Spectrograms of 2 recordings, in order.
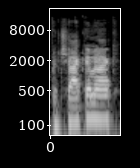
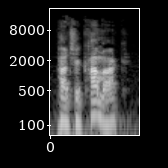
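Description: First: The name is said with an anglicized inflection. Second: The name is said with a Peruvian inflection. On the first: "some people pronounce it as Pachacamac" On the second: "I prefer to say it with an inflection as they do in Peru"

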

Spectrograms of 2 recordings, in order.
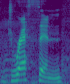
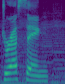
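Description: First: The word ends without the final g sound. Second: The word ends with a full 'ing' sound. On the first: The speaker calls it right. "No G, you drop the G" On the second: The speaker calls it wrong. "I said that wrong"

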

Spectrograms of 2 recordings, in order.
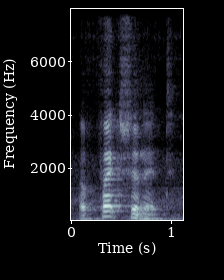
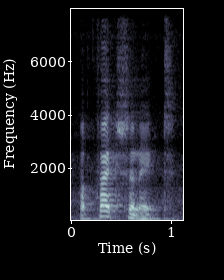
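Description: No difference in how they are said.

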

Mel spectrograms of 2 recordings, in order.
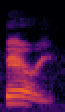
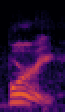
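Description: First: The first vowel sounds like 'eh', as in 'berry'. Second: The first vowel sounds like 'oh', as in 'bori'. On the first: The speaker calls it right. "The correct pronunciation for this one is berry" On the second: The speaker calls it wrong. "ipopronounce as bori. Bori. Which is wrong"

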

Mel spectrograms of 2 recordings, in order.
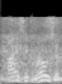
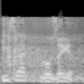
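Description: First: The surname is said in an anglicized way. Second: The surname is said in a traditional Swedish way. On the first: The speaker calls it wrong. "so he's not Isaac Rosen" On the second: The speaker calls it right. "he's asked for the traditional Swedish pronunciation"

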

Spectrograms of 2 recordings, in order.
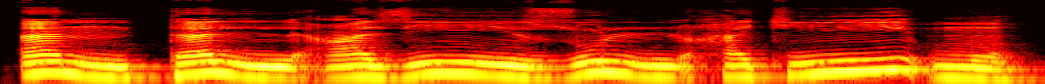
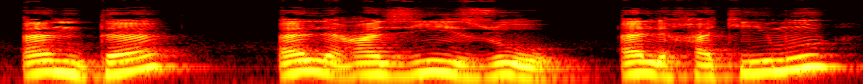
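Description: First: The words are run together without breaks. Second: Each word is read separately with full articles. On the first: The speaker calls it right. "слова должны соединяться при чтении между друг другом" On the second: The speaker calls it wrong. "это означает, что вы не усвоили правило васля"

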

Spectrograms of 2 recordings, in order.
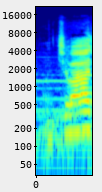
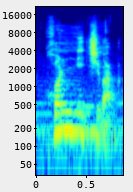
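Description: First: The opening 'ko' is said without extra force. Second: The opening 'ko' is said with extra force. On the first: The speaker calls it wrong. "じゃなくて" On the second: The speaker calls it right. "こうに力を込める"

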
